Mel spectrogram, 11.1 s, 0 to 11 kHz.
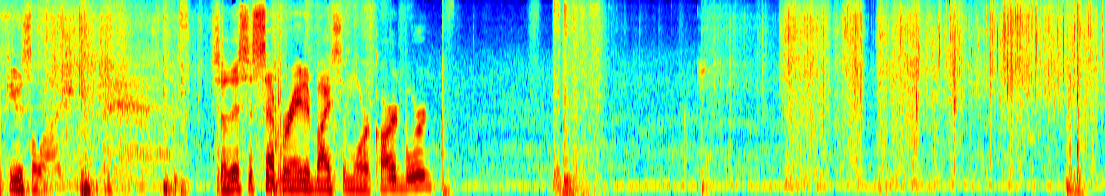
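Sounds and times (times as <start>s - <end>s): plastic packaging crinkling: 0.3s - 1.3s, 7.4s - 11.0s.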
